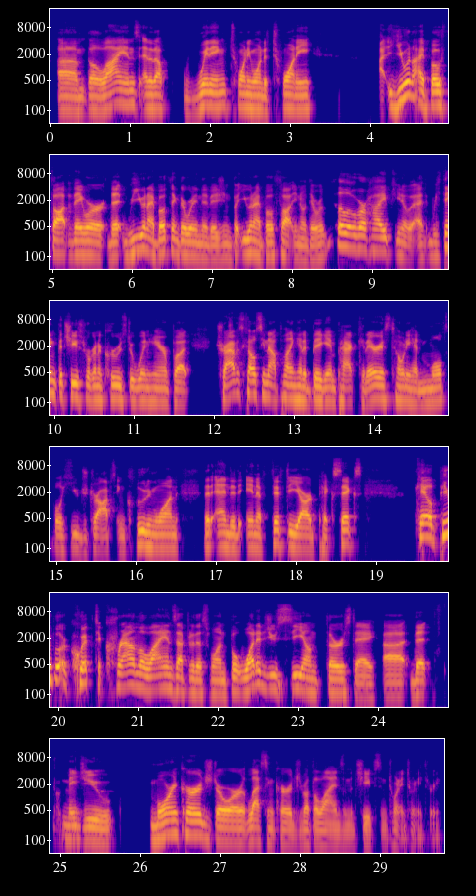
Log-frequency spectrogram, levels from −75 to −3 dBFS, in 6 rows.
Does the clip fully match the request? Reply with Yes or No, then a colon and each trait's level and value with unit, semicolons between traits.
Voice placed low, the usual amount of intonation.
Yes: low, 115 Hz; average, 4.3 semitones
